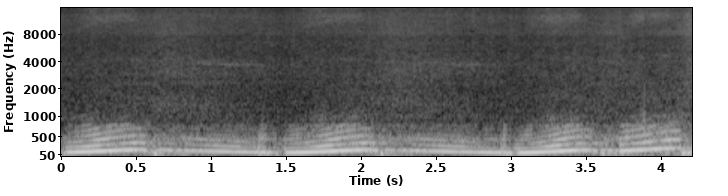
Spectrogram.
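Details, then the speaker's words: 1JZ-swapped BMW E46 with twin-turbo downpipe into a 3-inch exhaust and HKS muffler: repeated throttle blips, deep tone swinging up and back smoothly. Loud and healthy, though it drones badly around 2,000-2,200 rpm. "so i'll put up the sound for the exhaust system now so you guys can listen to it and tell me what you think about it sounds pretty good but it drones a lot"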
